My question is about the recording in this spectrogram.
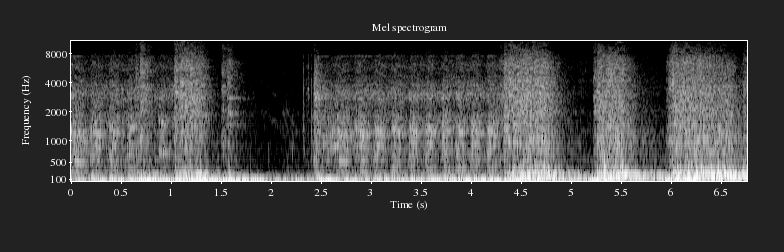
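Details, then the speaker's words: Jeep XJ that runs smoothly but won't hold idle, held just under 1000 rpm: engine catches and revs unevenly on throttle, sags and cuts out when the pedal is released; owner suspects the exhaust/O2 sensor setup, cause not confirmed. "as you can see right there right off the bat it will not idle see I got it down right below a thousand right where it should be idling and it won't"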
